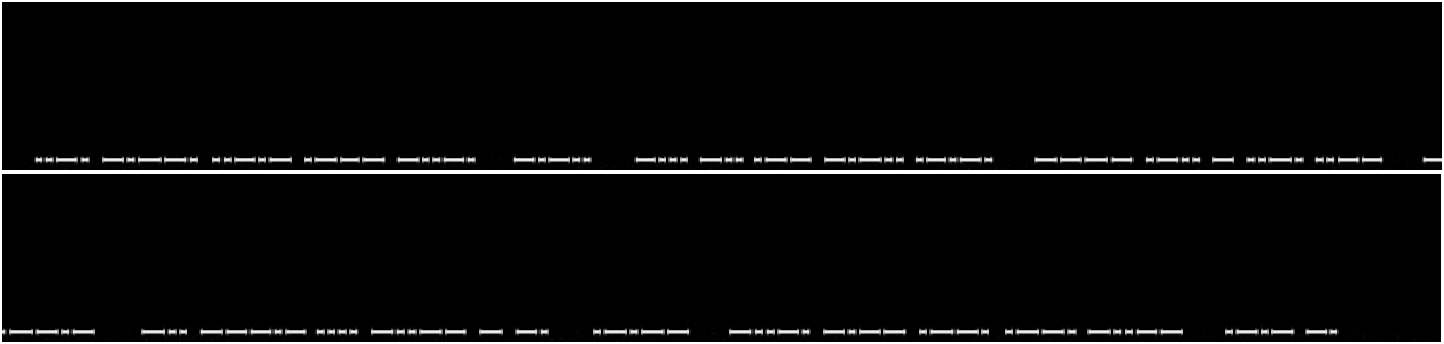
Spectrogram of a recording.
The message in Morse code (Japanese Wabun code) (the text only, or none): チルミヲモ キ ハホヤキン コカムチノ ス ホスヌユムタ テ モケツツユ ロタ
